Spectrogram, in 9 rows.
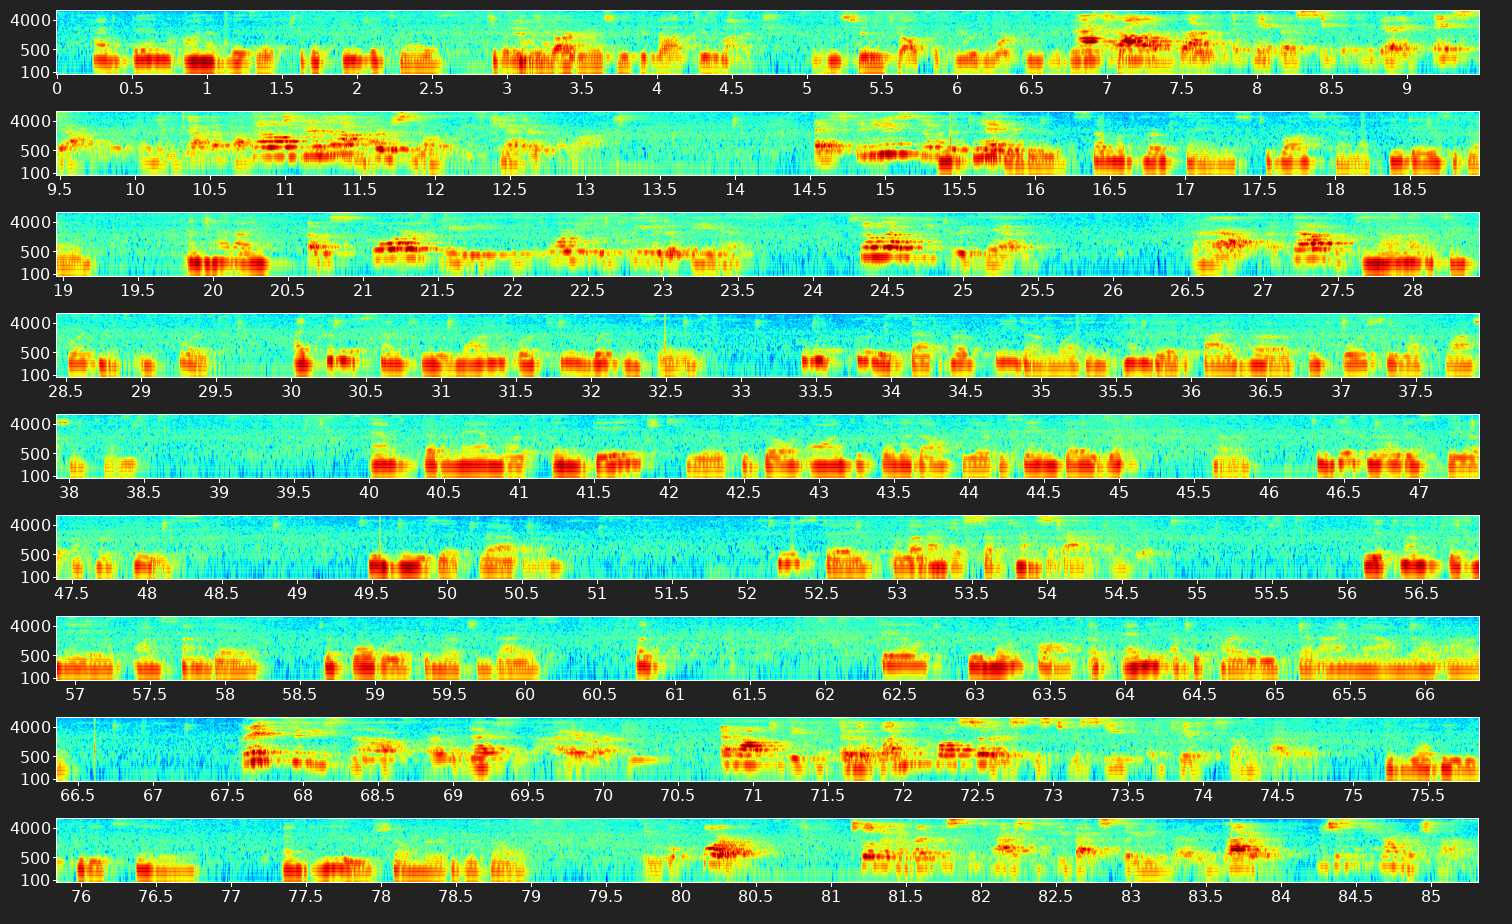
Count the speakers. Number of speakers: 4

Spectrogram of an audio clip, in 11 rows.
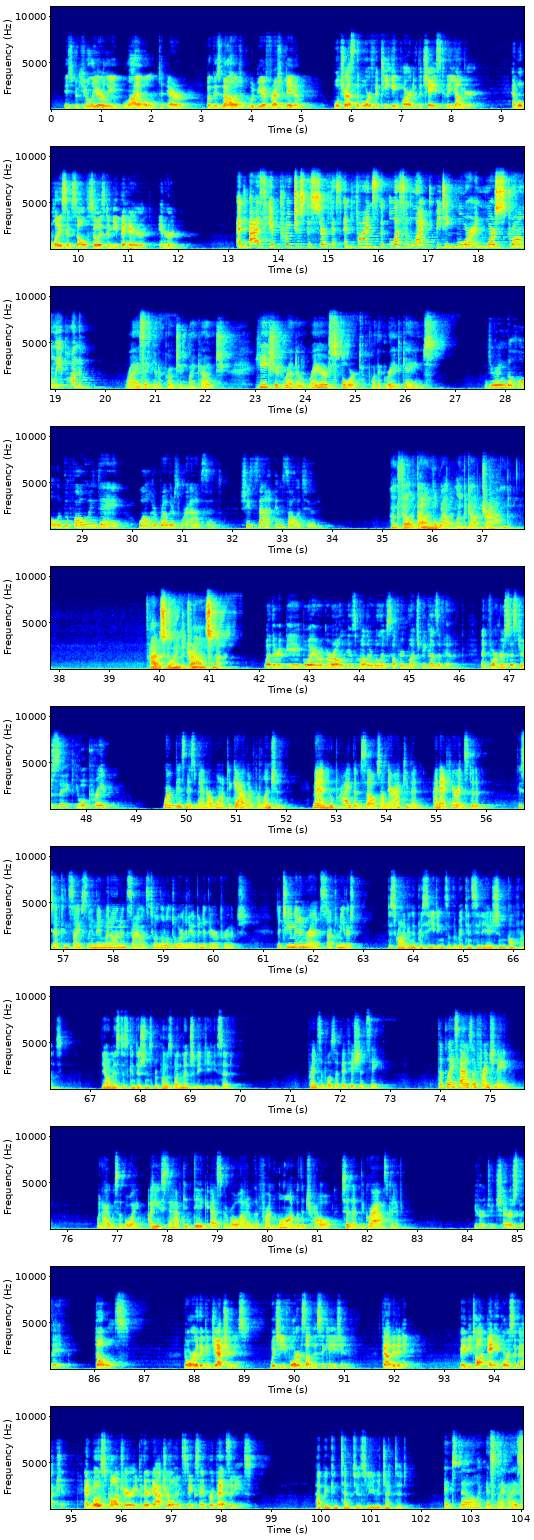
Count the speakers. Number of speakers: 10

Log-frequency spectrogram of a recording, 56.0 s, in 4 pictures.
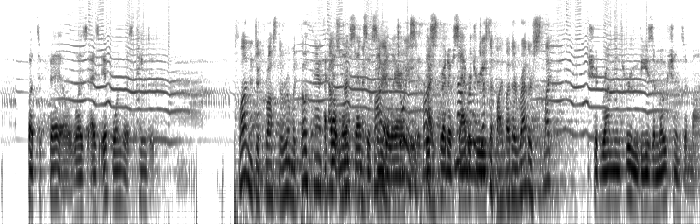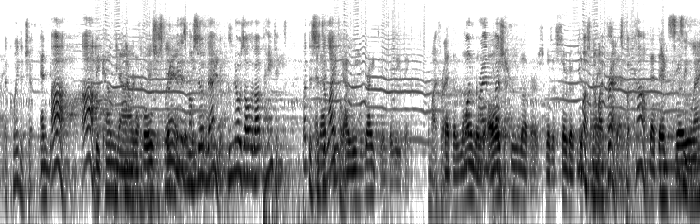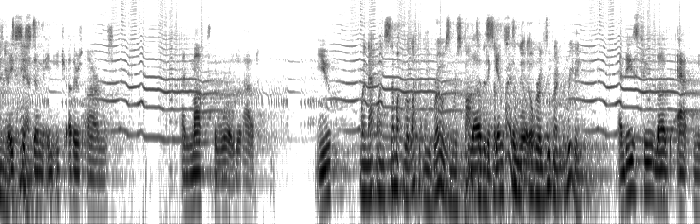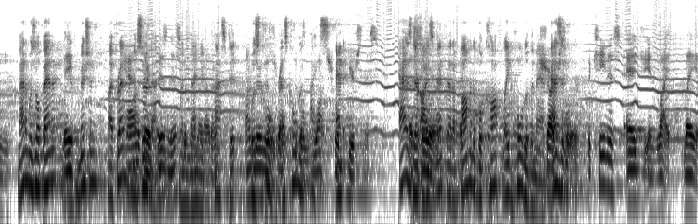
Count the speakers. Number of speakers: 2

